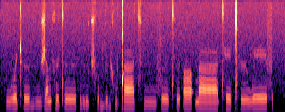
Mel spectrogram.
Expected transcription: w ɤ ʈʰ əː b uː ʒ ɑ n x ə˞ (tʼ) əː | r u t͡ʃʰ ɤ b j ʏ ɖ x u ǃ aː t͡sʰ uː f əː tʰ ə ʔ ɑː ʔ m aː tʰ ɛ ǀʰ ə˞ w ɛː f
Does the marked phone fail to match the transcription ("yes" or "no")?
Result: no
